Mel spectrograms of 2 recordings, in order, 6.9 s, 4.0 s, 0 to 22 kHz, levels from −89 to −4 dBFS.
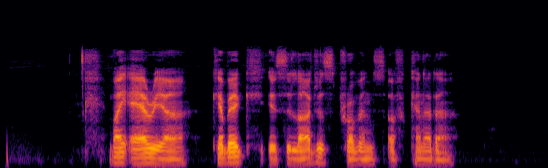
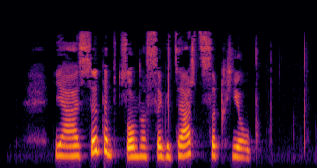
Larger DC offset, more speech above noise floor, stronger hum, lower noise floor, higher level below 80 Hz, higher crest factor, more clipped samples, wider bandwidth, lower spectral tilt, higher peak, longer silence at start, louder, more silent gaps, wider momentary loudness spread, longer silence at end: neither; first, 57 dB vs 31 dB; neither; first, -83 dBFS vs -55 dBFS; first, -60 dBFS vs -78 dBFS; about the same, 22 dB vs 18 dB; neither; second, 8 kHz vs 11.5 kHz; about the same, -4.5 dB/octave vs -4.5 dB/octave; about the same, -6 dBFS vs -8 dBFS; first, 1 s vs 0.7 s; second, -27 LUFS vs -24 LUFS; neither; first, 17 LU vs 7 LU; first, 1.25 s vs 0.85 s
